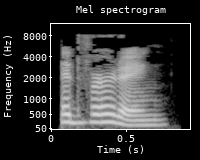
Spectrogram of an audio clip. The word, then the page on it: adverting: British English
